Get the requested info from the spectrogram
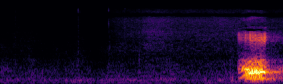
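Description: Near silence, then near the end a short breathy snort of laughter.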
